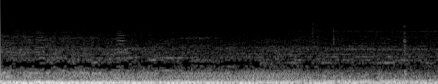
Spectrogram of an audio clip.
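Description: Steady low rumble of a car being driven, heard from inside the cabin: road and engine noise.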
